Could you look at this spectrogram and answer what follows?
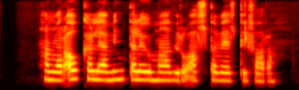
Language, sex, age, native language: Icelandic, female, 14, Icelandic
